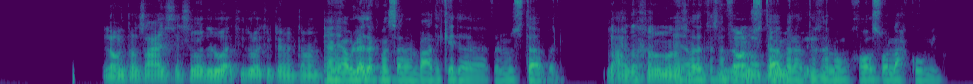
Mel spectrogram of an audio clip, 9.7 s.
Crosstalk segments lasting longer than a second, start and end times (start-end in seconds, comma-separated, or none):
6.7-8.4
